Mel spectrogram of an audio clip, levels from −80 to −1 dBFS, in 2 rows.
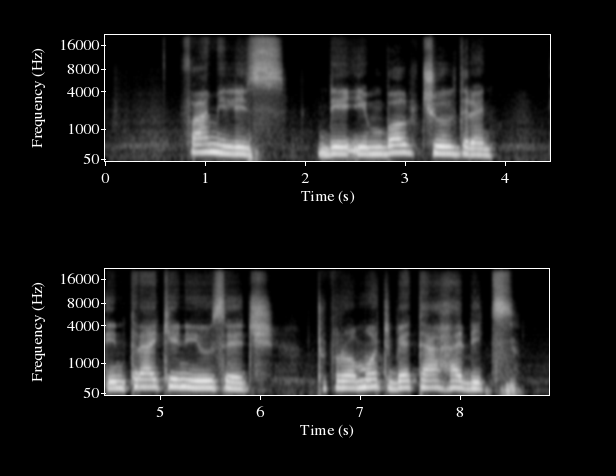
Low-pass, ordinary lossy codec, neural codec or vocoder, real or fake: none; none; autoencoder, 48 kHz, 32 numbers a frame, DAC-VAE, trained on Japanese speech; fake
